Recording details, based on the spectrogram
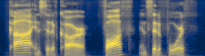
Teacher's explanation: The accent in the Delta is historically non-rhotic.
